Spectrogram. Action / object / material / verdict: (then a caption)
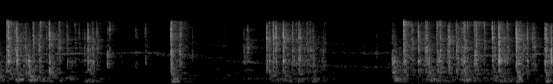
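tap / plastic computer keyboard / plastic / none. Long French-manicured nails type on a full-size dark plastic computer keyboard, sometimes with only one hand. Quick bursts of bright, crisp key taps are broken by short quiet pauses.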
